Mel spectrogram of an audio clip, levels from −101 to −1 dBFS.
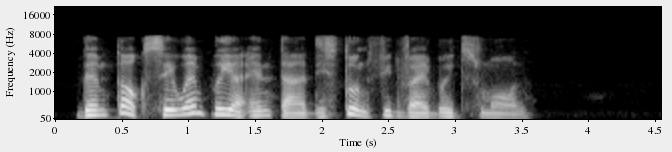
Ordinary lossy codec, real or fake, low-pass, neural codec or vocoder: none; fake; 7.2 kHz; codec, 24 kHz, 6 kbps, HILCodec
